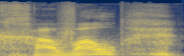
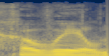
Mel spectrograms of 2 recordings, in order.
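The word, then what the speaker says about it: Haval: Марка такая пишется как Хавал. Они рекомендуют называть ее все-таки Havail.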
